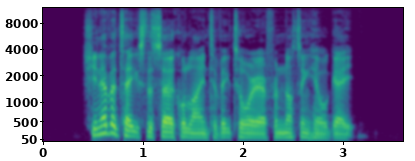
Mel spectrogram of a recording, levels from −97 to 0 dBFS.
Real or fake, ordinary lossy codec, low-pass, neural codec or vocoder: fake; none; none; vocoder, 24 kHz, 100 mel bands, Vocos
